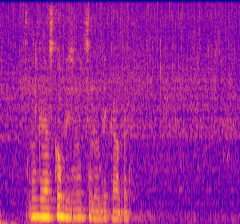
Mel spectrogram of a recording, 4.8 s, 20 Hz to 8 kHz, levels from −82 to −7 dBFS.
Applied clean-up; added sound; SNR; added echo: none; Bathtub (filling or washing) / Water tap, faucet; 13 dB; reverberation time 0.4 s.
